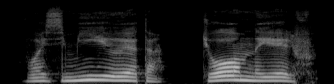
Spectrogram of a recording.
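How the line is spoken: Soft. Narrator (Russian): мягко произнес он

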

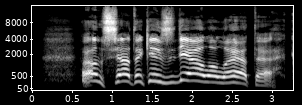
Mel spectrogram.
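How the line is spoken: Shouting. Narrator (Russian): кричал Сол

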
